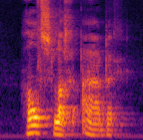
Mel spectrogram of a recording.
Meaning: a carotid, a carotid artery
- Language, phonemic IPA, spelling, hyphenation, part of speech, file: Dutch, /ˈɦɑl.slɑxˌaː.dər/, halsslagader, hals‧slag‧ader, noun, Nl-halsslagader.ogg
